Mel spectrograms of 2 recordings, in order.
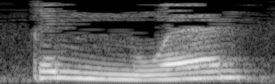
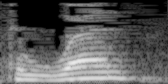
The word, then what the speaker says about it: قنوان: أمال هنا ما دخلت النون على الواو وعلى الياء قنوان دنيا صنوان. طيب هنا الكلمات ديت دونا عن بقية الكلمات القرآنية والأحكام دي لوحدها. فاش أقول ديا ولا قوان ولا صوان، لازم تنطق هكذا بالإظهار، دنيا وقنوان وصنوان.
